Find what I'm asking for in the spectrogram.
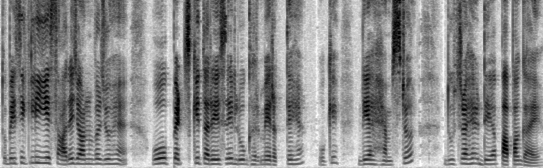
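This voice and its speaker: A woman explains German words to learners, stretching each word out and repeating it for pronunciation. Her voice is bright and crisp, and she speaks slowly. The sound is close and dry, with no room around it. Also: medium pitch, fairly even intonation, dry recording. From India. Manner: drawn-out, careful word-by-word pronunciation drills. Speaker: German language teacher. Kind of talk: explaining vocabulary to learners, mixing Hindi and English.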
